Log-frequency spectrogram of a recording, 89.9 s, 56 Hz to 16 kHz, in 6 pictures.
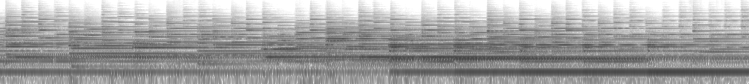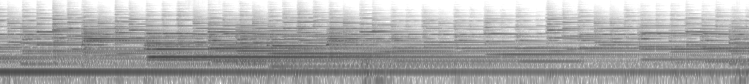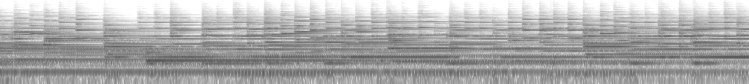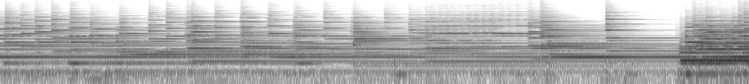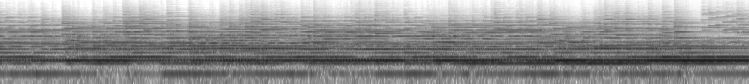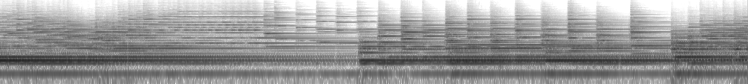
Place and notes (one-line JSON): {"title": "Bruxelles, Belgique - Brussels carillon", "date": "2011-12-24 15:10:00", "description": "Gilles Lerouge, playing at the Brussels carillon on the Christmas Day. He's a player coming from Saint-Amand les Eaux in France.\nBig thanks to Pierre Capelle and Thibaut Boudart welcoming me in the tower.", "latitude": "50.85", "longitude": "4.36", "altitude": "50", "timezone": "Europe/Brussels"}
